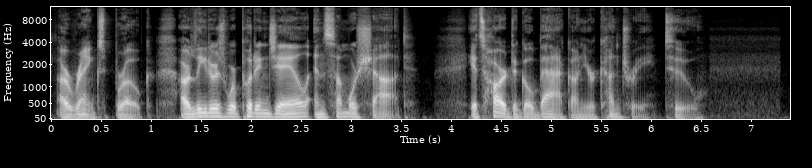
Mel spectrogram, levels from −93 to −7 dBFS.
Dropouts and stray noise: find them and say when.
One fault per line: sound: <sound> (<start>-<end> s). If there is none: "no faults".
no faults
